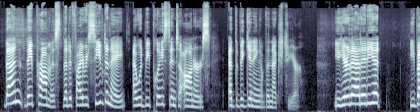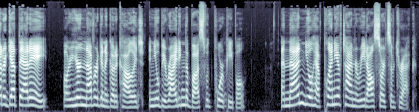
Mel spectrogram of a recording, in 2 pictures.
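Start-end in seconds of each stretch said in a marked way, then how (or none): none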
